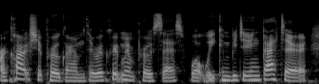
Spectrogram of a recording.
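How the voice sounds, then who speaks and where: This woman has a plain, everyday voice at medium pitch with ordinary pitch variation. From outside Australia, moved to Sydney in 2016. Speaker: graduate recruiter. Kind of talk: casual chat.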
